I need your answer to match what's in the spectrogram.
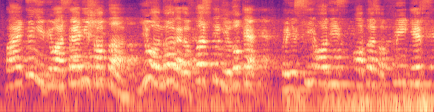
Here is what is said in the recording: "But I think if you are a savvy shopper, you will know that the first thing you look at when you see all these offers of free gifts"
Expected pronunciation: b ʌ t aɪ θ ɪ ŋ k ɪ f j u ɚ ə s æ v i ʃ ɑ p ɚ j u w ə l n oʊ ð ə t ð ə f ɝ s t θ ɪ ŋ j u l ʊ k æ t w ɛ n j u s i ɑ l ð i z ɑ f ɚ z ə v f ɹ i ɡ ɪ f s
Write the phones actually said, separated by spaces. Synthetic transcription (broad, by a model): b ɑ t aɪ t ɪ ŋ k ɪ f j u ə s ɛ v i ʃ ɑ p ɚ j u w ə l n oʊ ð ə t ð ə f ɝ s t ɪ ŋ j u l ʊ k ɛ t w ɛ n j u s i ɑ l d i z ɑ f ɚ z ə f f ɹ i ɡ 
